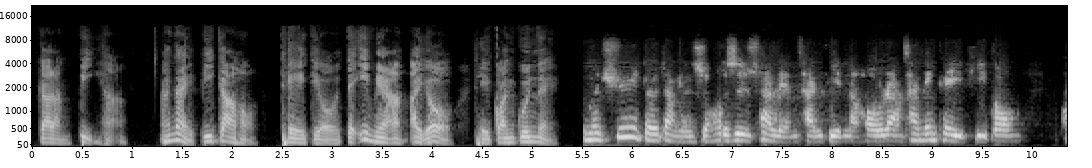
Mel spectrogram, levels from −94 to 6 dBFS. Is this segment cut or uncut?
cut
